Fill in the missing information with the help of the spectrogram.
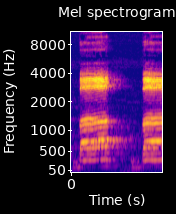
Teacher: با کو ادا کرتے وقت دونوں ہونٹوں کے تری والے حصے سے یہ با ادا ہوتی ہے: با، با۔ قرآن پاک کیا ہے؟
